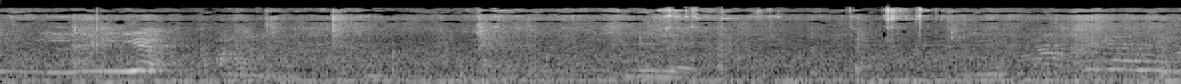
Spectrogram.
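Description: Children's voices: short, high-pitched wordless calls and exclamations, the loudest just before half a second in, with a few light clicks and knocks in between.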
